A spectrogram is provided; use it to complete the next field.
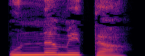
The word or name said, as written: ಉನ್ನಮಿತ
